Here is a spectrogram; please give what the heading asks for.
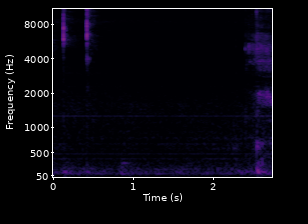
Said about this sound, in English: We will click on the run test.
